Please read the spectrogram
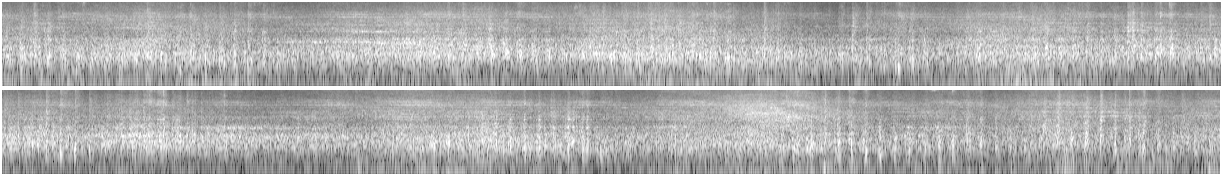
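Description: Freight train tank cars rolling past, steel wheels clicking and clattering over the rail joints over a steady rumble.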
